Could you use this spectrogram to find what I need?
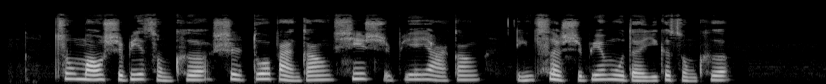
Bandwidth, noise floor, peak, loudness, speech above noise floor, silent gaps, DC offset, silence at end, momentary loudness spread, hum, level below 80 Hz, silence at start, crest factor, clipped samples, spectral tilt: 11.5 kHz; -63 dBFS; -2 dBFS; -22 LUFS; 42 dB; none; under 0.1%; 1 s; 9 LU; none; -74 dBFS; 0.55 s; 20 dB; under 0.1%; -3.5 dB/octave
